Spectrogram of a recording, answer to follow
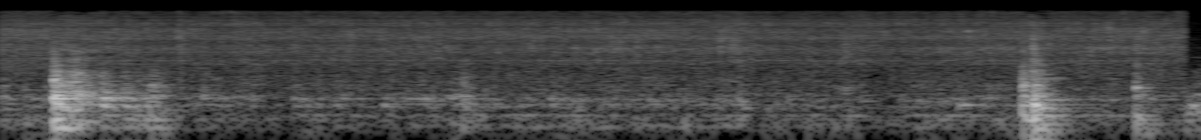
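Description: Tap water running steadily onto a soapy carbon steel wok in a stainless steel sink as the soap is rinsed off, with two brief louder sounds, one just after the start and one near the end.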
